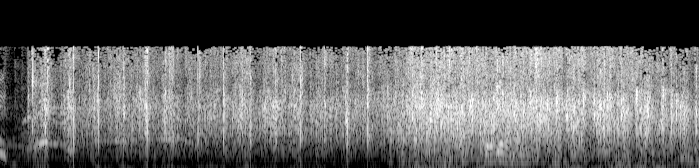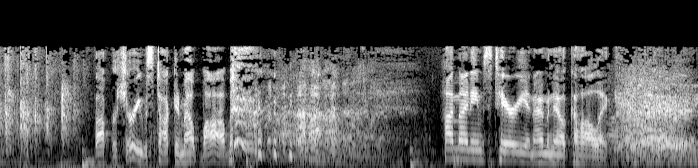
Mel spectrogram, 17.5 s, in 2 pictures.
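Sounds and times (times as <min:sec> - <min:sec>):
audience applause: 0:00.2 - 0:09.8
laughter: 0:04.6 - 0:07.1, 0:11.6 - 0:14.0, 0:16.4 - 0:17.4
speech: 0:10.0 - 0:13.4, 0:14.3 - 0:16.6.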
